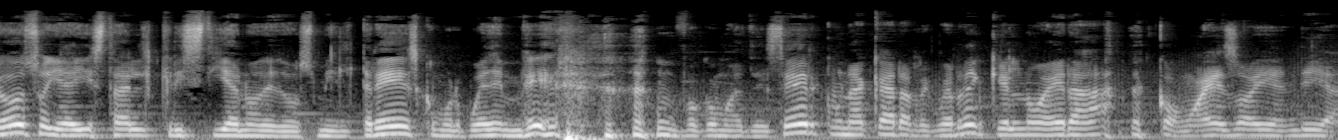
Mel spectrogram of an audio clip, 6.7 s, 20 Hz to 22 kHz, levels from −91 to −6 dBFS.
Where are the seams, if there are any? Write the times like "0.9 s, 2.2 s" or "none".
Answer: none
